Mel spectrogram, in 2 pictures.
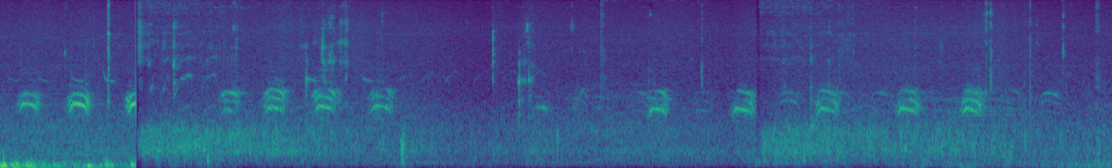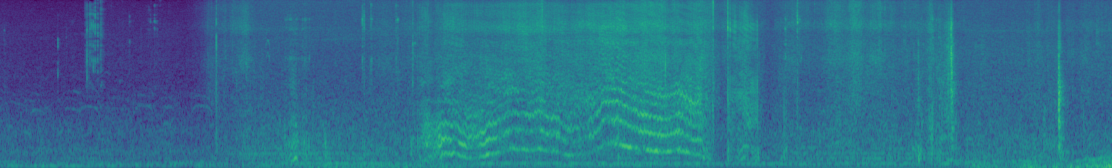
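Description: Birds calling outdoors: short chirps repeated in small groups through the first half. From about halfway a louder rush of noise comes in, with a long wavering, up-and-down call over it.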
